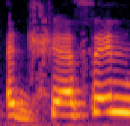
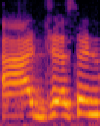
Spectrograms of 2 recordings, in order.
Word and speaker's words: adjacent: इफ आई am saying he is standing एडजेसेंट मी, इसको एडजेसेंट मत पढ़ना, एडजेसेंट. डी हल्का सा साइलेंट होता है यहाँ पे.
